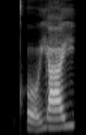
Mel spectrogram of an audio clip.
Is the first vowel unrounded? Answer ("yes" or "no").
no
